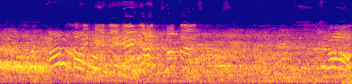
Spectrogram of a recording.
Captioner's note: chattering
